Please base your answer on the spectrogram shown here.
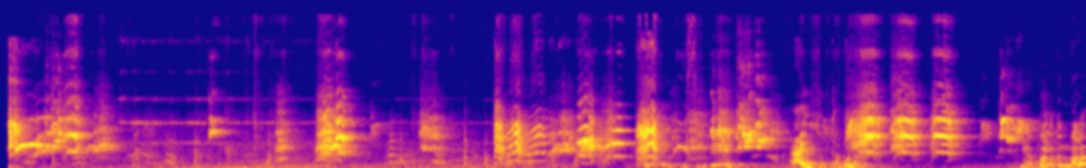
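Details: Rose-ringed parakeet (Psittacula krameri), talking.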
